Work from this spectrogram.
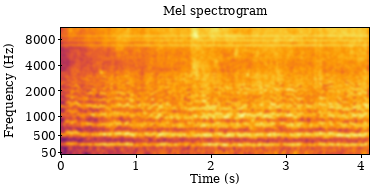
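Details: Bees buzzing steadily, a dense continuous drone with a low hum and stacked overtones, many insects together, level and unbroken throughout.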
